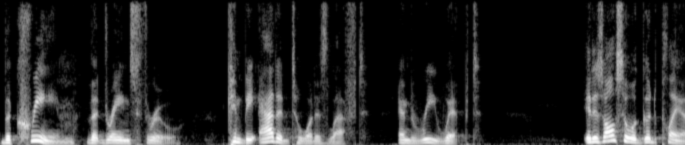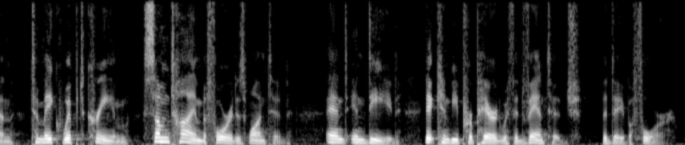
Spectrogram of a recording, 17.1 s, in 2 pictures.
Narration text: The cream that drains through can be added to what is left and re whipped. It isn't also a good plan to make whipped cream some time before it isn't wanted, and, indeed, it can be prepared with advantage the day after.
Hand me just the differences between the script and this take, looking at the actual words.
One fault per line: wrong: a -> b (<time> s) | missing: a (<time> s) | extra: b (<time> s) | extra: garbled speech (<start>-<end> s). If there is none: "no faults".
wrong: isn't -> is (7.4 s)
wrong: isn't -> is (11.5 s)
wrong: after -> before (16.3 s)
